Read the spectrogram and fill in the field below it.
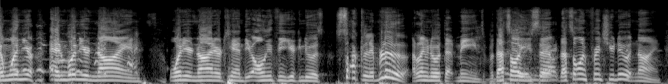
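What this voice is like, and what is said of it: Usual voice. Nothing is said of it.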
